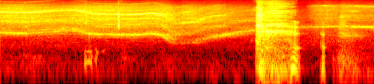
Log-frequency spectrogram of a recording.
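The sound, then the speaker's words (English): An electric drill whines steadily at a high pitch, its tone sagging briefly midway, then loud grinding bursts break in near the end before the whine continues. “We'll just wait till that drill stops, I guess.”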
